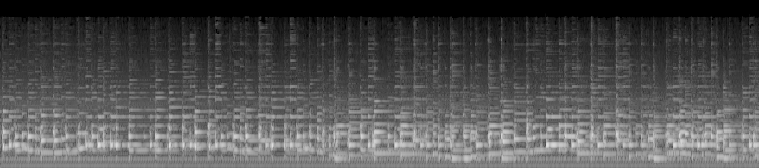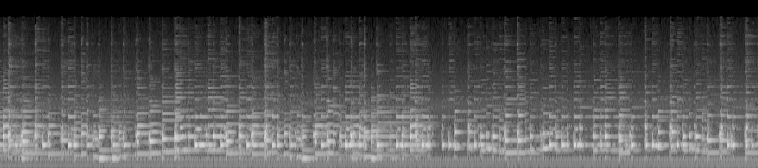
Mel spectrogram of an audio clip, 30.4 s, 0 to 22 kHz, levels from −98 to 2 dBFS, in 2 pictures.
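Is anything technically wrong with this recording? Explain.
Yes. Mains buzz runs through the whole clip. It sits on the 50 Hz mains frequency, and sharp switching spikes twice per cycle spread harmonics up into several kHz. The result is a steady, raspy buzz roughly 20 dB below the wanted signal.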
